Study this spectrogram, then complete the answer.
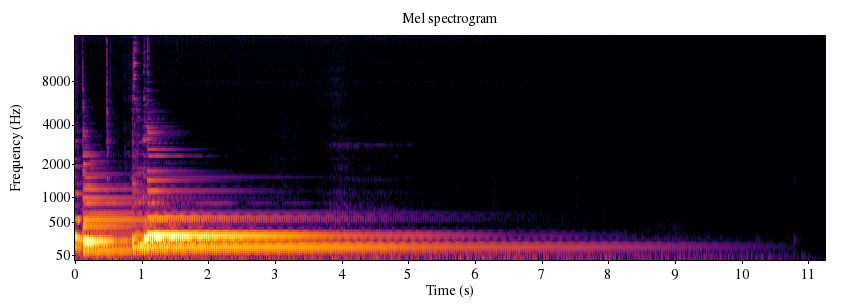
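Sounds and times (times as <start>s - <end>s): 
blues music: 0.0s - 4.9s.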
